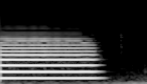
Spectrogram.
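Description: A trumpet sounds the note E, fingered with the first and second valves, as one steady, clear sustained tone of about a second that stops cleanly, leaving quiet room noise.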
